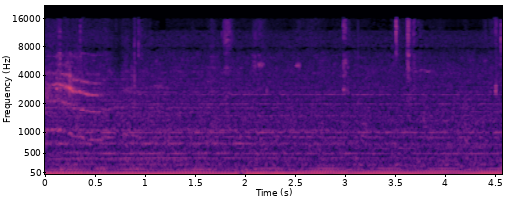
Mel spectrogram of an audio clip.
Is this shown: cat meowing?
yes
